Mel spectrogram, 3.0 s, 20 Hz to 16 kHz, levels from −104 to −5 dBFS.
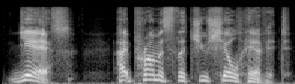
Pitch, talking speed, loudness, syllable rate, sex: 150 Hz, 165 wpm, -21 LUFS, 4.7 syllables/s, male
